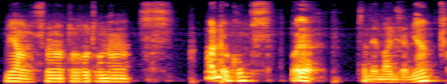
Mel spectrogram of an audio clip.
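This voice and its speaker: A man thinking aloud as he clicks through a website, muttering and swearing under his breath, with many fillers and sudden jumps into a mock high voice. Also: a little fast. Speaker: YouTuber. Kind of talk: casual screen-recording commentary. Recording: dull lo-fi mic with faint noise.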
